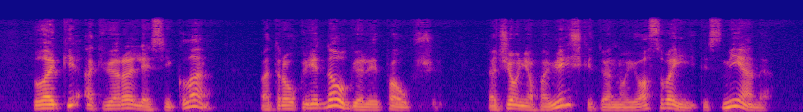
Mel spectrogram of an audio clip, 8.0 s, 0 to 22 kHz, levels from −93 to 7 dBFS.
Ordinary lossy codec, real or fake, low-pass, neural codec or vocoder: Opus, 64 kbps; fake; 10.8 kHz; codec, 24 kHz, 0.9 kbps, WavTokenizer, medium speech release version 1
